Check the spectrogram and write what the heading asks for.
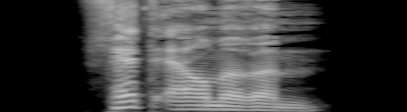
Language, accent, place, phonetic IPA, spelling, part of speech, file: German, Germany, Berlin, [ˈfɛtˌʔɛʁməʁəm], fettärmerem, adjective, De-fettärmerem.ogg
- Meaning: strong dative masculine/neuter singular comparative degree of fettarm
